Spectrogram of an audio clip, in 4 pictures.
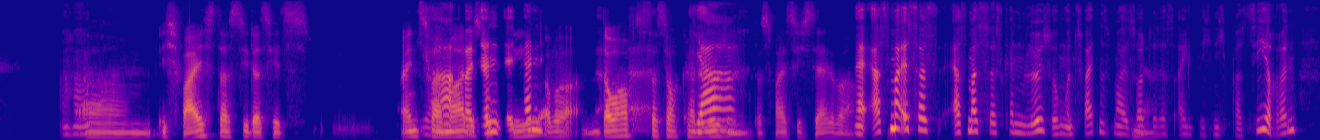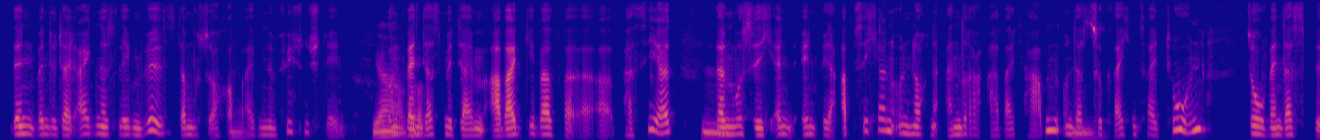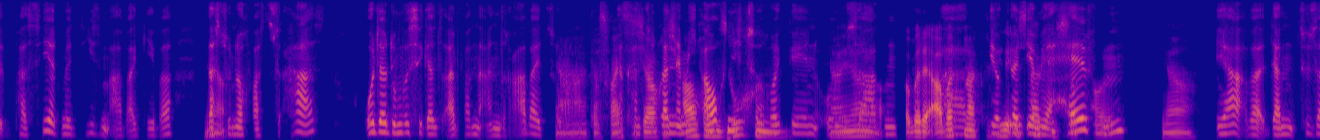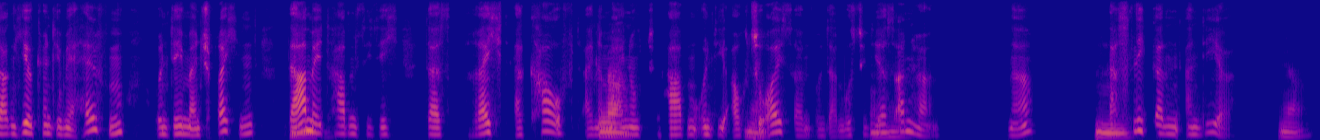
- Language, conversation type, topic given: German, unstructured, Wie reagierst du, wenn deine Familie deine Entscheidungen kritisiert?
- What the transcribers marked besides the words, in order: other background noise; other noise; stressed: "passieren"; stressed: "tun"; "Arbeitsmarkt" said as "Arbeitmarkt"; stressed: "Recht erkauft"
